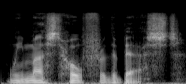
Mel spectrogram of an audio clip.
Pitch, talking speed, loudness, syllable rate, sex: 80 Hz, 195 wpm, -19 LUFS, 3.5 syllables/s, male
